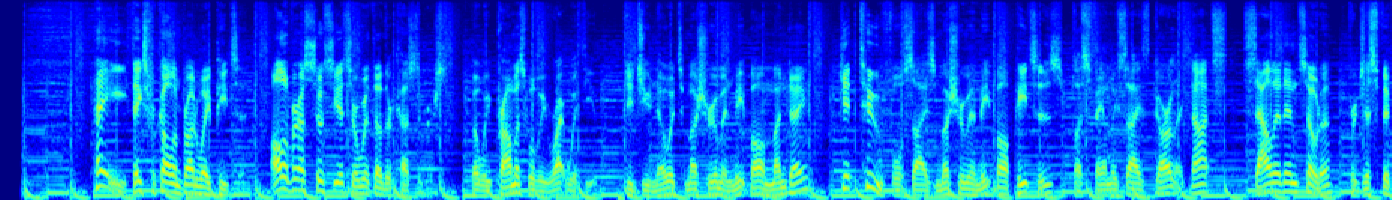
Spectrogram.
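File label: Telephony Restaurant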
